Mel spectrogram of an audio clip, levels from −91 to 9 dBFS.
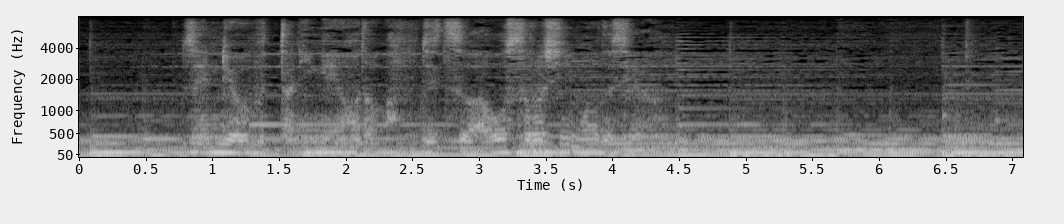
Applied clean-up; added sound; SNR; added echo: none; none; none; reverberation time 0.1 s.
